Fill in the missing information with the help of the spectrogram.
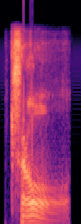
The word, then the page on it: trawl: British English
